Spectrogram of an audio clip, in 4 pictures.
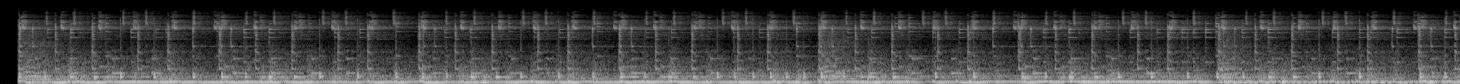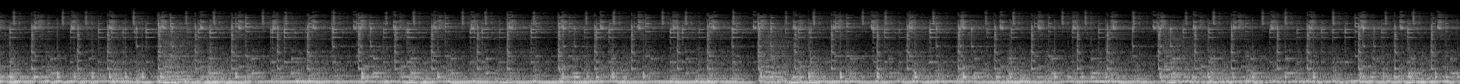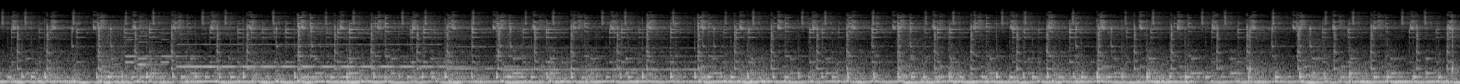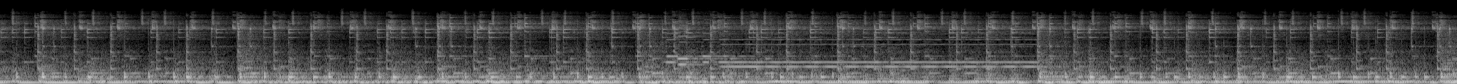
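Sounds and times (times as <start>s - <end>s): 
tribal music: 0.2s - 58.3s.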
